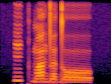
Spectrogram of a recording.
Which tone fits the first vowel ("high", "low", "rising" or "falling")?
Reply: high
